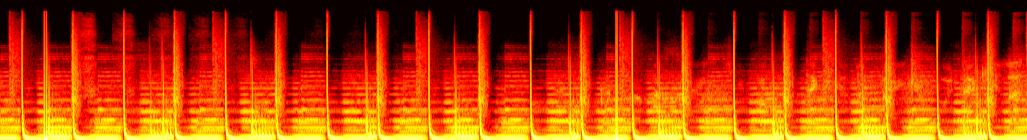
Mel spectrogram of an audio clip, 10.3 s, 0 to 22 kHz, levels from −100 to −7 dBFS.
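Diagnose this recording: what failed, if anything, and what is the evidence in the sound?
Invalid numbers at full scale, heard as two sharp bangs at about 0.44 s and 6.16 s. The fault sits in the digital processing stage, where a floating-point calculation produced infinite or invalid values. When they were converted to fixed-point output, each was clamped to the largest positive or negative sample value, pinning the waveform flat at one extreme far beyond the audio's peaks for roughly 20 ms and then 10 ms. Both blocks are that brief, so each is heard as one loud bang rather than a pop at either end with silence between.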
